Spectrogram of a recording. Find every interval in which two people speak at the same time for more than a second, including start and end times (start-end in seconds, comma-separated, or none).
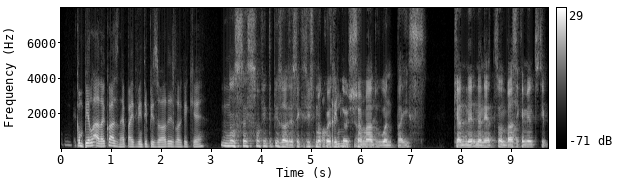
5.2-6.5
